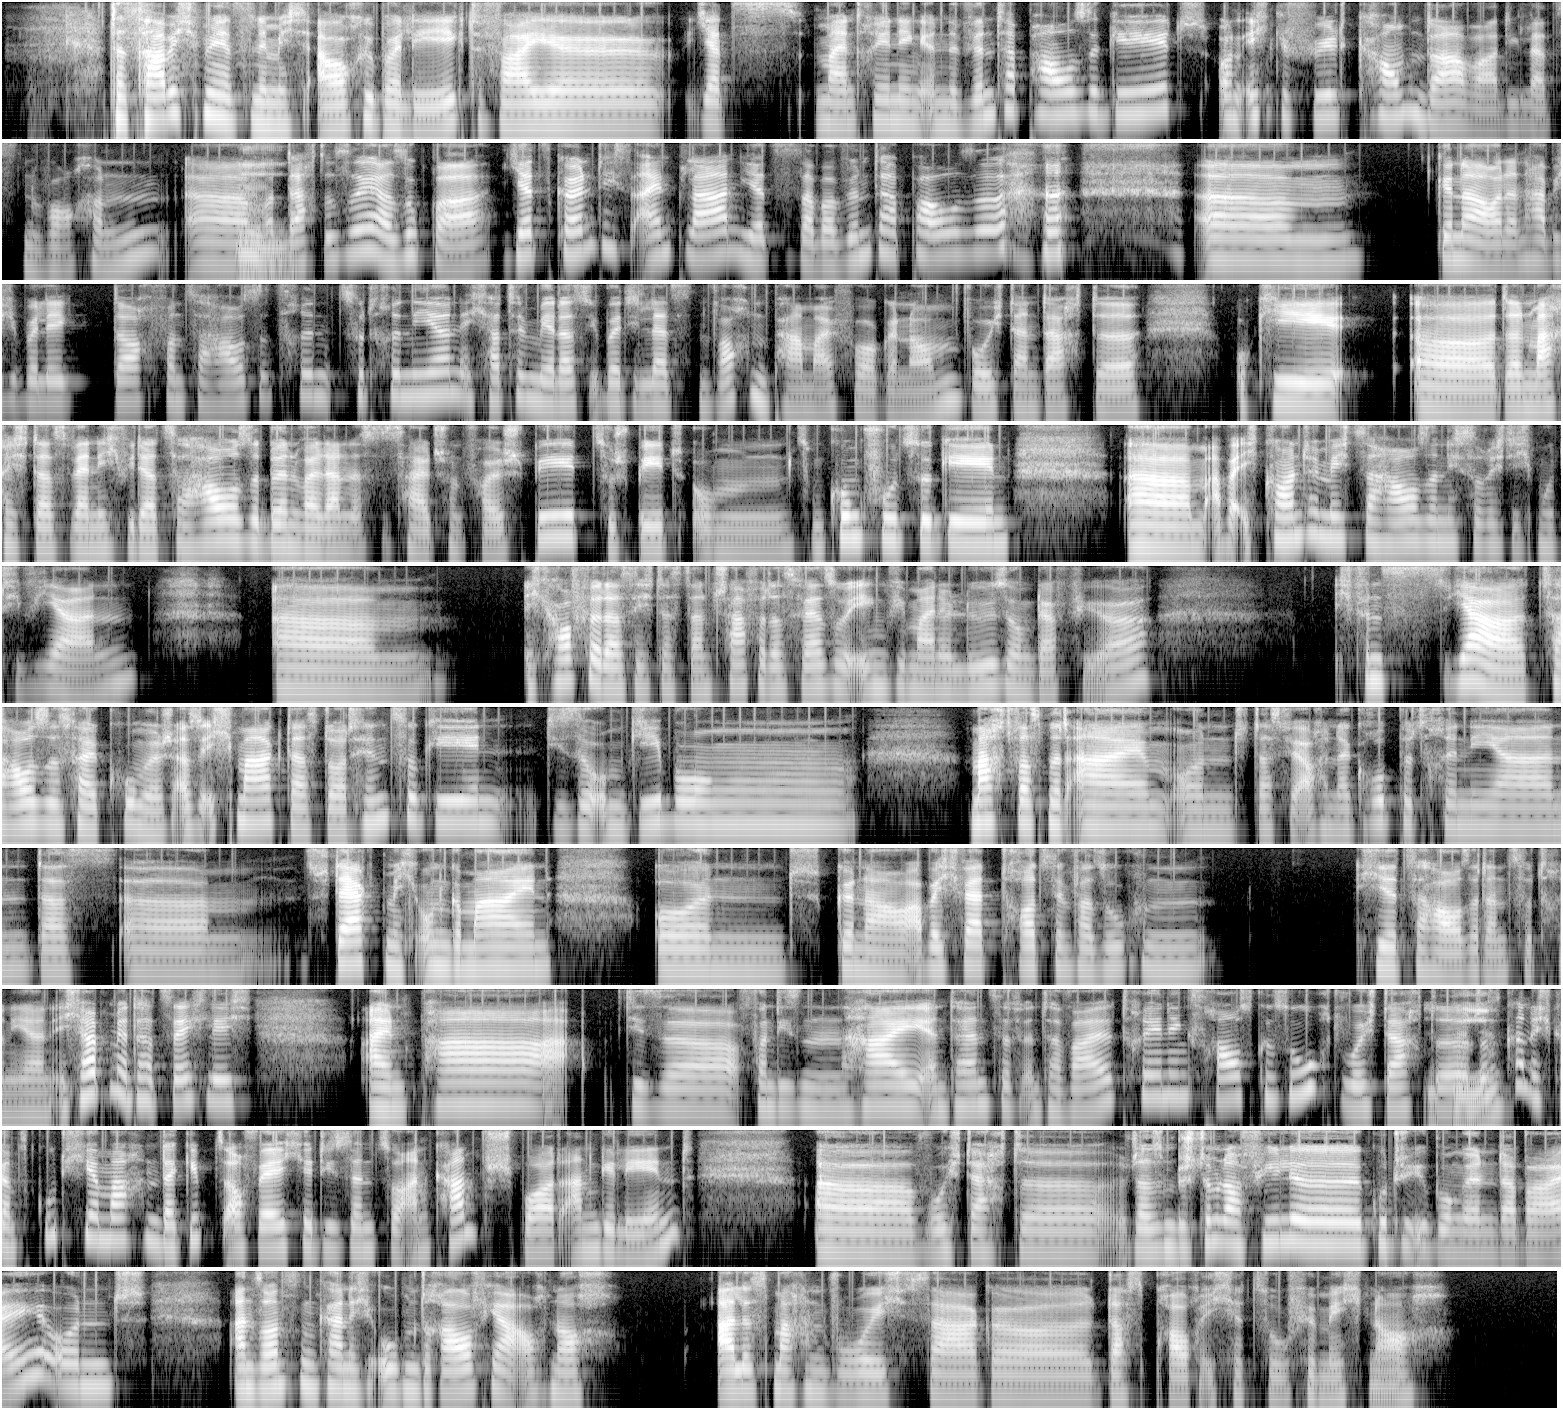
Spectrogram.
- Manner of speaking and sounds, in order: distorted speech; drawn out: "weil"; chuckle; other background noise; drawn out: "Umgebung"; in English: "High Intensive"
- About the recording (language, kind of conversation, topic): German, advice, Wie finde ich trotz vieler Verpflichtungen Zeit für meine Leidenschaften?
